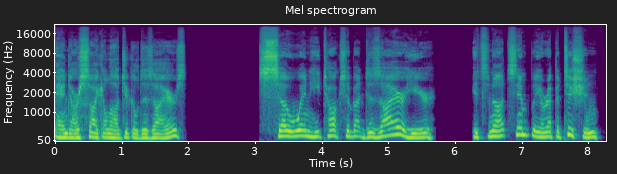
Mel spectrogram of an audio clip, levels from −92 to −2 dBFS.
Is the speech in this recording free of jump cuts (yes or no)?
yes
